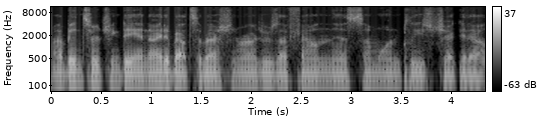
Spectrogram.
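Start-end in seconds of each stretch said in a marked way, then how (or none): none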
